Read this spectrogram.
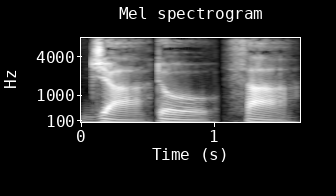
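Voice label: "jatotha", concatenated syllables; Affixing experiment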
